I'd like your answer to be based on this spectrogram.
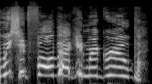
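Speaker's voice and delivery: high, stammered call to retreat; alarmed urging. Acted. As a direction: urge the team back, pitched high. Urges a retreat.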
